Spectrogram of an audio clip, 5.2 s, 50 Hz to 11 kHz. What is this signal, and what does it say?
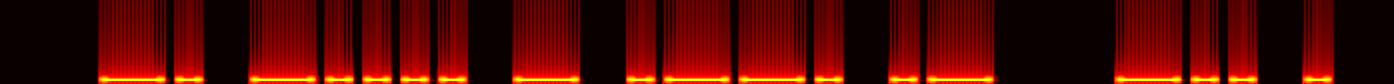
Morse code, heard as a keyed tone, about 17 wpm, 700 Hz. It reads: N6TPA DE
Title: USA Callsign DE Callsign - 5 Characters - 17wpm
